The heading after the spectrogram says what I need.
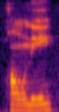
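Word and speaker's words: Ponyc: dropped an album called Pony uh it's spelled p-o-n-y-c the C is silent I hate it I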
